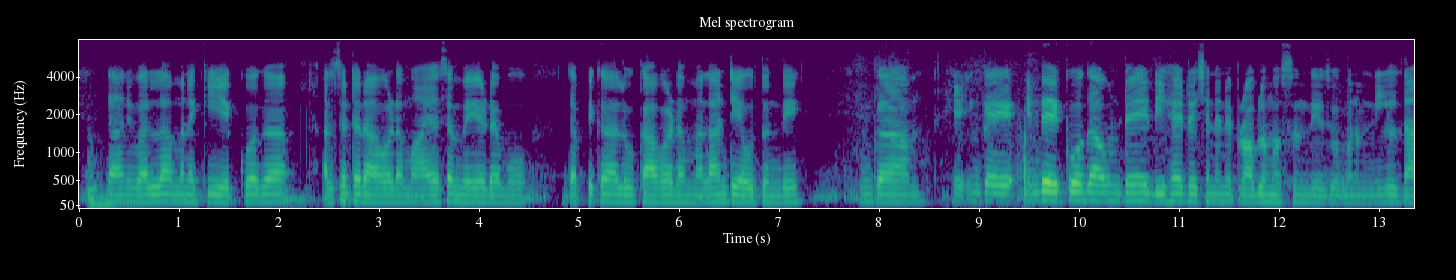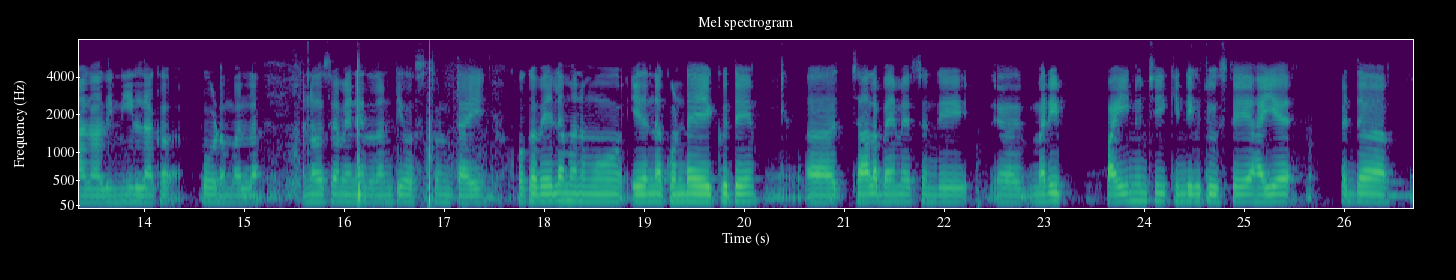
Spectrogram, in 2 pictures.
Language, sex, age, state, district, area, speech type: Telugu, male, 18-30, Telangana, Ranga Reddy, urban, spontaneous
